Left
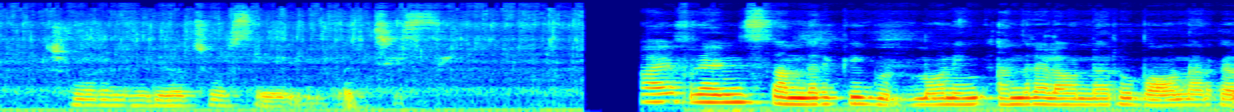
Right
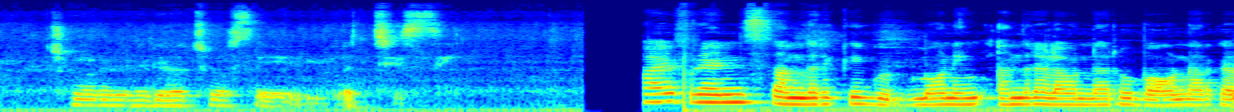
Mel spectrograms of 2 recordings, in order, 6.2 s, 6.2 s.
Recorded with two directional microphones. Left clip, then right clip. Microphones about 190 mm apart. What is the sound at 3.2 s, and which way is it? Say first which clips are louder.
Speech: right 1 dB; 5° right (ahead or behind).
